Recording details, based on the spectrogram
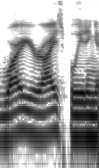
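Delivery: normal talking voice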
